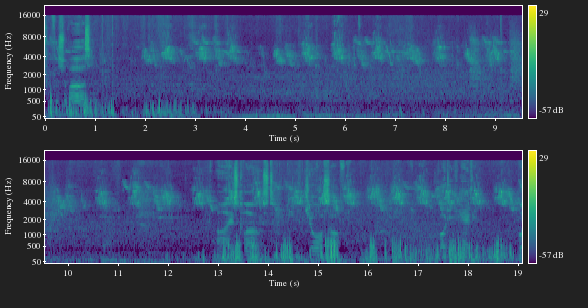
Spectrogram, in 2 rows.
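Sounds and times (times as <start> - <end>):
small bird chirping: 1.9 - 13.2.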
